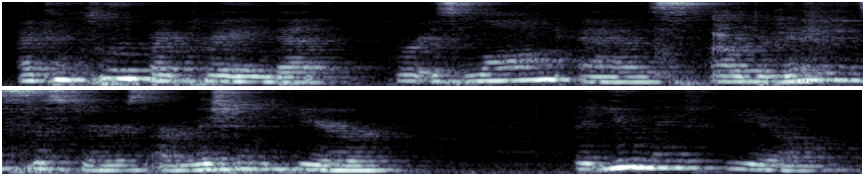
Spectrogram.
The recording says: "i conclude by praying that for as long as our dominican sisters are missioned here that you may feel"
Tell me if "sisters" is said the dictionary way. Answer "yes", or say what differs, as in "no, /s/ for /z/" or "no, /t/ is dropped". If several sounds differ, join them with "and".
yes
